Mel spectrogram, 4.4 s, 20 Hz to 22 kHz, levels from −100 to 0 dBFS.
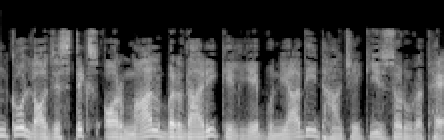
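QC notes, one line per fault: throughout, transcoding between lossy codecs: the speech has nothing above 9 kHz and carries two overlapping kinds of smeared, swirly coding damage. This is likely repeated lossy encoding, fitting AAC-LC near 32 kbit/s re-encoded as Vorbis near 35 kbit/s.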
